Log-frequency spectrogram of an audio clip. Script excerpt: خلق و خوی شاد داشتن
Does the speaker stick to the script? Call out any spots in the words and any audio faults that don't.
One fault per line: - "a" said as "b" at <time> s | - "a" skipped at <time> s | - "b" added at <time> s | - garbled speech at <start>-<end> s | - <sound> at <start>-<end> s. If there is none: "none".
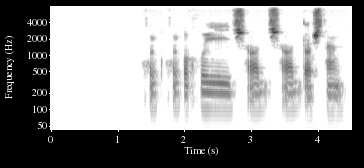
- "خلق" added at 1.7 s
- "شاد" added at 3.3 s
